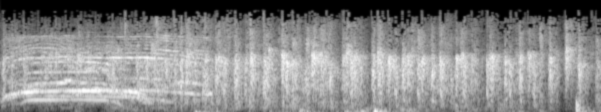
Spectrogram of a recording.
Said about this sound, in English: Let's all give a round of applause for this man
